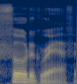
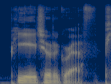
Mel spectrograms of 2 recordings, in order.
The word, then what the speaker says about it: photograph: And the source uses the word photograph as an example. 3 syllables. Photograph. Photograph. Yeah, the heavy stress is on the first syllable. You physically push more air out of your lungs on that first sound.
